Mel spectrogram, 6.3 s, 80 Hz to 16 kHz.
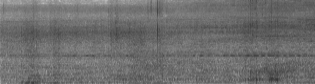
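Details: Märklin 37806 model locomotive motor running without the sound module after servicing: a faint steady whir with a light flutter, even with no knocks or grinding; normal motor running.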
